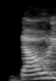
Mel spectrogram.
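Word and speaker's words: dowry: ডাউরি বলো, ডৌরি না, বলো ডাউরি। ডোরি, সরি। ডাউরি বাবা, ডৌরি না, ডাউরি, ডা ডা। ডাউরি। এক্স্যাক্টলি, তুমি ডিও দেখে মনে করতেছো যে এটা ডো হবে।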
